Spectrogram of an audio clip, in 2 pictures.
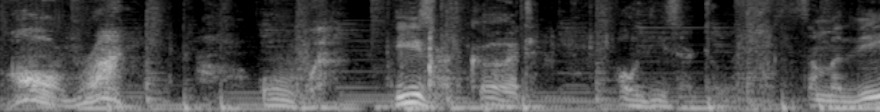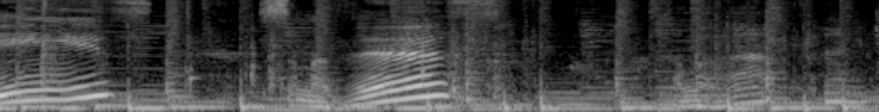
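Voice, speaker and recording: A goofy high-pitched coach. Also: male voice, wildly swooping pitch, slow, gravelly, long pauses, heavily acted. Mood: sneaky. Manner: goofy, exaggerated, wheedling. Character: goofy, hungry, sneaky male pool coach. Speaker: kids' show character. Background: music.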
